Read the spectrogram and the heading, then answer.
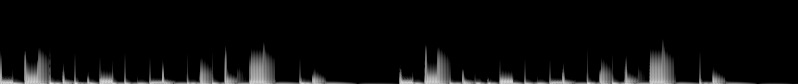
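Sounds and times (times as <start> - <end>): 
proto-techno bassline: 0.0 - 3.2, 4.0 - 7.3.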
